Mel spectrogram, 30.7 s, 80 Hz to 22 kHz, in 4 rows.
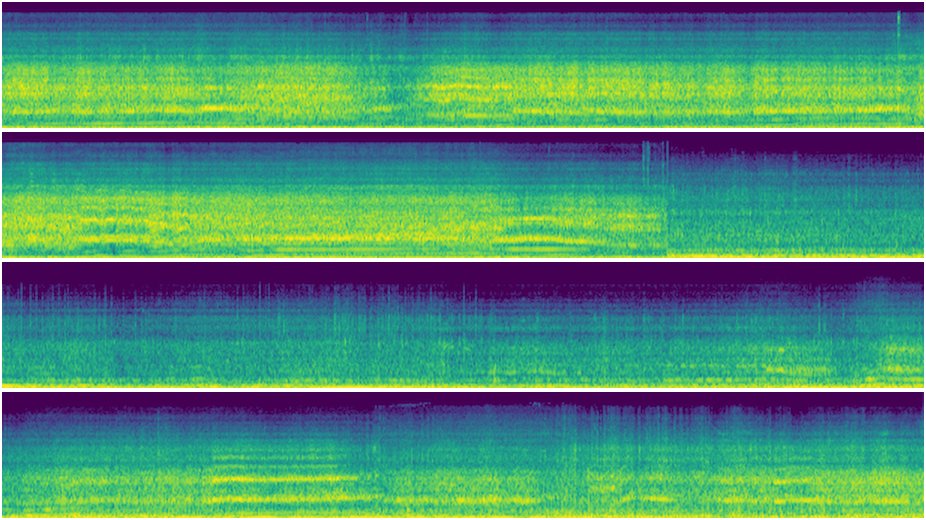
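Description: Ford Falcon drift cars sliding, with the engine note rising and falling over tyre skid noise and wind on the car-mounted microphone. About 13 s in the sound changes abruptly to a heavier low rumble, with the engine pitch still wandering.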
